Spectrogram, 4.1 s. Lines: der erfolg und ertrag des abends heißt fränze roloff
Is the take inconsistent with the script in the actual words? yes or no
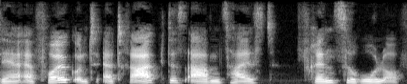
no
